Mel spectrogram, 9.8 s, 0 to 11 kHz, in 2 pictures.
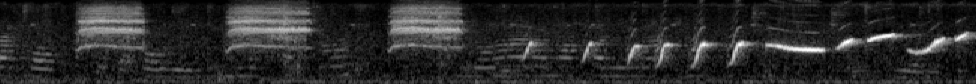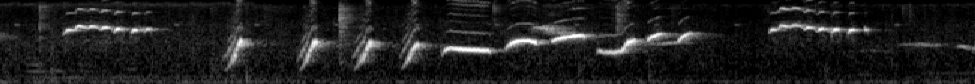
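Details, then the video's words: White-rumped shama of the Nias type, a noktah bird singing gacor with isian mimicry. Three harsh rasping bursts open the phrase, then quick whistled notes and rising slurred sweeps run in a varied, fast sequence. "Murai batu nias noktah gacor isian dengarkan suara ini 30 detik murai batu lain akan nyaut seketika"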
